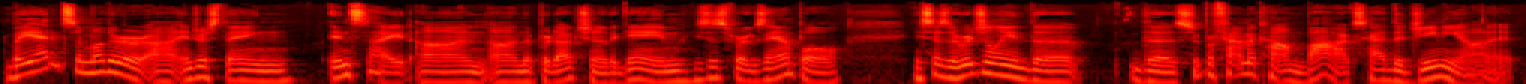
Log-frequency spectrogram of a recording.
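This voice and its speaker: A man's voice: on the low side, big pitch swings, brisk, fairly bright tone. A man co-hosting a casual podcast chat, talking thoughtfully with frequent fillers and restarts. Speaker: podcast co-host discussing retro games.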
